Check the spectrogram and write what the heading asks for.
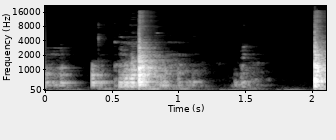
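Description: Stemmed whisky tasting glasses being moved around on a wooden tabletop, with one sharp clack of a glass set down on the wood a little under a second in, among a few quieter knocks.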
